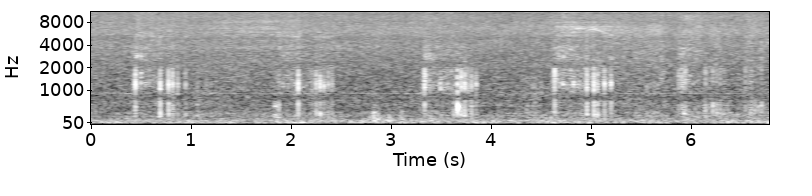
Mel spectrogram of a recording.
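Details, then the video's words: Cat purring softly, a constant low hum with short rhythmic breathy pulses roughly every second in a quiet indoor setting. "Cat purring compilation"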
